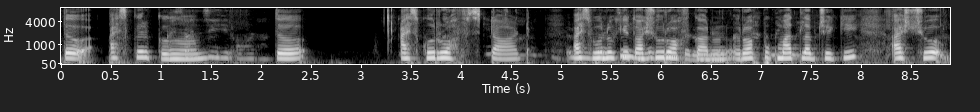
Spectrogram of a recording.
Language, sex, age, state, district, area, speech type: Kashmiri, female, 18-30, Jammu and Kashmir, Baramulla, rural, spontaneous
